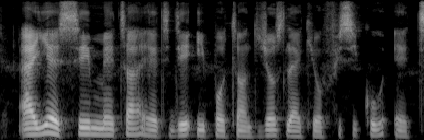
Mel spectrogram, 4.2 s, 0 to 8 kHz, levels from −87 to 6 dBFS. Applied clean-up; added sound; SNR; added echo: none; none; none; none.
